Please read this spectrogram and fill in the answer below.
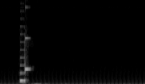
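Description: Windows system alert sound: one short beep about a quarter second in, with a step up in pitch at its end. It is the signal that the Sticky Keys prompt has been triggered by pressing the Shift key five times.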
